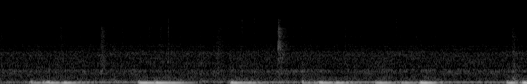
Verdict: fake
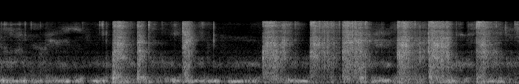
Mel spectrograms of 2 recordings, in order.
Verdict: fake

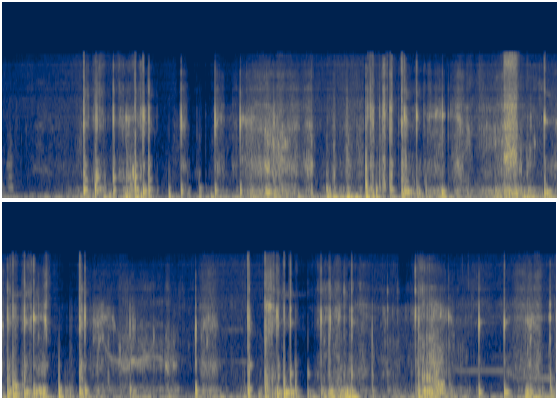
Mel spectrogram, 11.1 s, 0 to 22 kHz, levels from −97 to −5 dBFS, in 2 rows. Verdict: fake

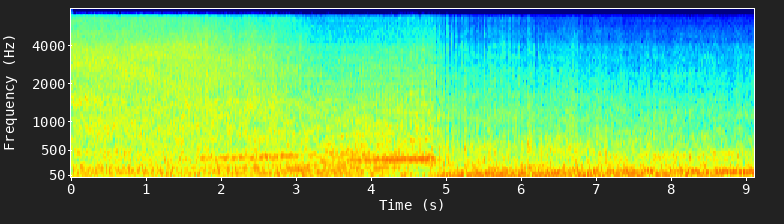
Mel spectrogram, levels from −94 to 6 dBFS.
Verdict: fake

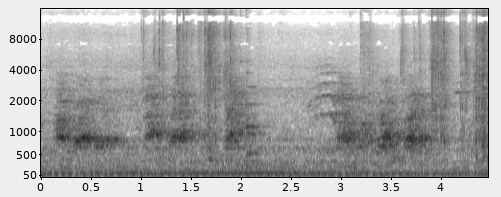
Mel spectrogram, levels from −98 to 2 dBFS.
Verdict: real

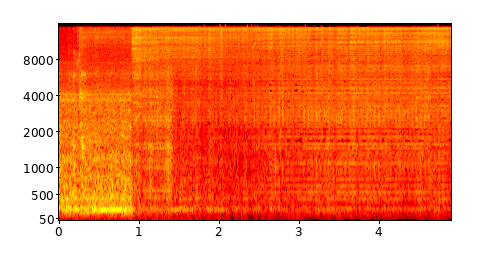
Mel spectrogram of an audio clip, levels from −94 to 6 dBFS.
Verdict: real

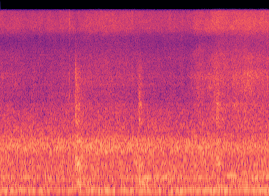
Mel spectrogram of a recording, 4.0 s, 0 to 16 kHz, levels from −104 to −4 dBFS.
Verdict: fake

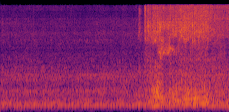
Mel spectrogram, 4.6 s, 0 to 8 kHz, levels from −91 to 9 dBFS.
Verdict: fake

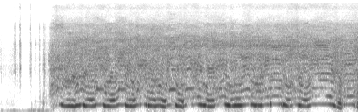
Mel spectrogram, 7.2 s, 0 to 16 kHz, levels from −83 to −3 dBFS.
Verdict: fake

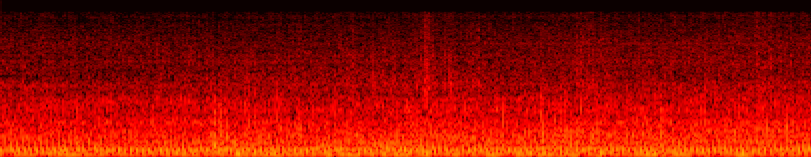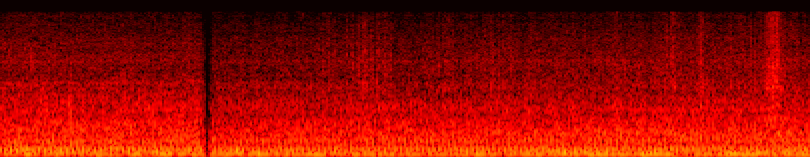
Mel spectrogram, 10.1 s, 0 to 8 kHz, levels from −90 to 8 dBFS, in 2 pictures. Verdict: real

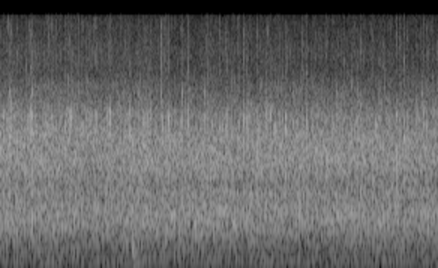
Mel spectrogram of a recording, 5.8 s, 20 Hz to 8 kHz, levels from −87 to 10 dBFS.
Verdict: real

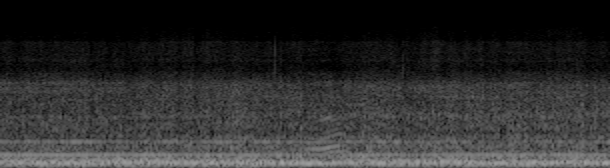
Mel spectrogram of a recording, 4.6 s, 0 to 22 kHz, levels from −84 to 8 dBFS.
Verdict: fake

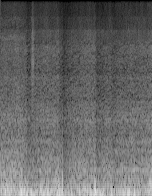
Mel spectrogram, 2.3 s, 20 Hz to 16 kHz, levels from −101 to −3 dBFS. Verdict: fake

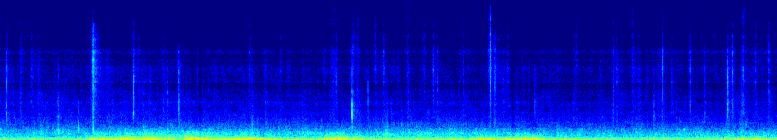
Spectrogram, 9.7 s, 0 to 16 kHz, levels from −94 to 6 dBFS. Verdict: fake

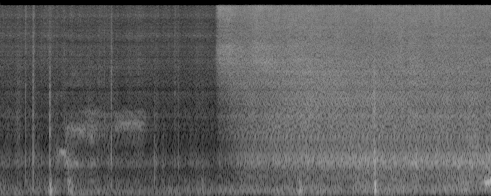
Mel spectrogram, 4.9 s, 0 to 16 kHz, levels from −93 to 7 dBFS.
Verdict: fake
